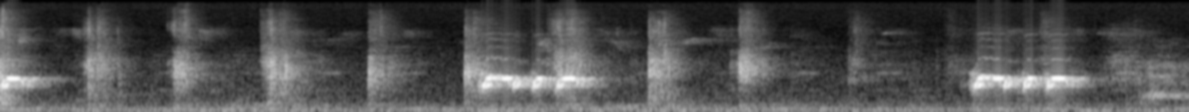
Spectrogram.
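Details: Song of a local zebra dove used as a lure for a reluctant singer: brief trilled coo phrases at the start, middle and end, with regular tapping or clicking sounds between them.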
